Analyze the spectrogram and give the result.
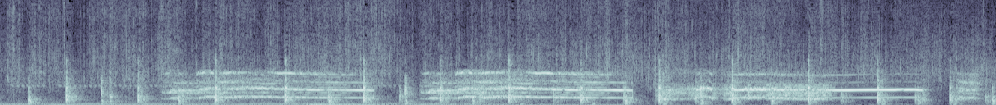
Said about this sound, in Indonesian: Dan ayam jantan pun berkokok bersautan. Tanda fajar telah menjelang.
